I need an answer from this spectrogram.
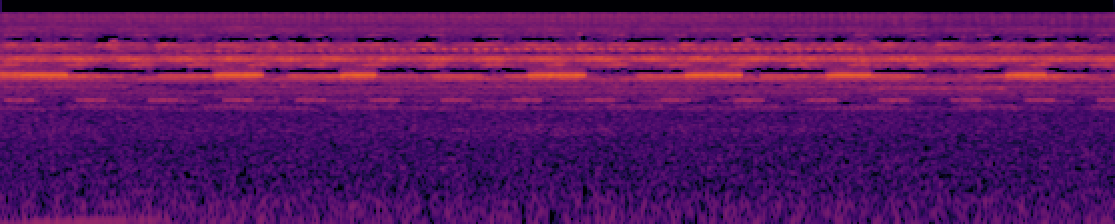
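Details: Crickets in a tranquil park at dusk give high shrill pulsed chirps, louder bursts recurring roughly every second. A low hum is heard briefly at the start beneath the chorus.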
